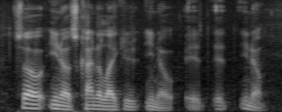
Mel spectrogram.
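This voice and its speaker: Using an American accent, a man with a dark, mellow tone and vocal fry talks at a fairly quick pace with ordinary pitch variation. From Texas, Laredo (US-Mexico border). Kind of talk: casual interview chat.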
